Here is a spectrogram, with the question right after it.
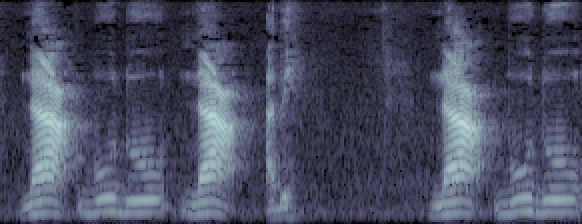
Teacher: Na'budu huruf ain. Dia berada di wastal lisan, wastal halq, wastal halq, dan dia bersifat dengan tawassut. Na'budu, jangan baca na'budu, tak.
